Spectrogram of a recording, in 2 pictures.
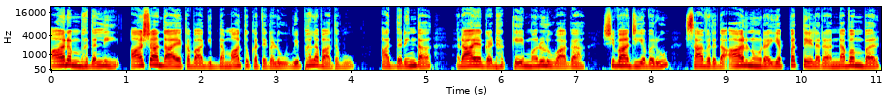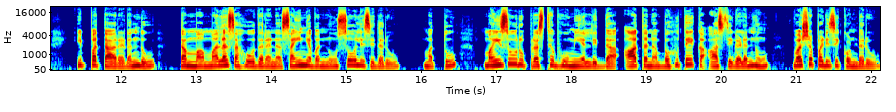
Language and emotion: Kannada, neutral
